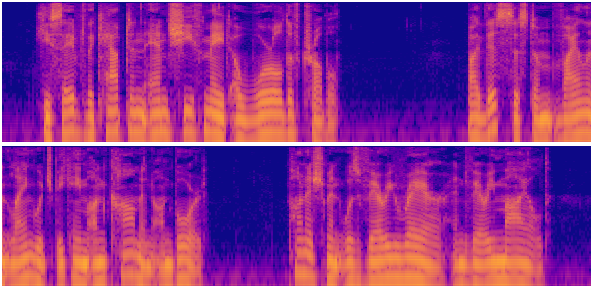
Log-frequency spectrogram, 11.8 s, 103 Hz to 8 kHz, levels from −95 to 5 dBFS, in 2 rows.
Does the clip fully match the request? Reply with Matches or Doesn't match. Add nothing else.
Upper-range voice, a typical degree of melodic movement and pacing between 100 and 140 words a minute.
Doesn't match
